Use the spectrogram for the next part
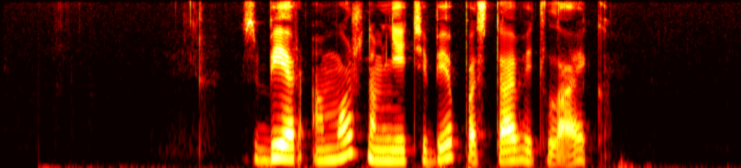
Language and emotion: Russian, neutral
